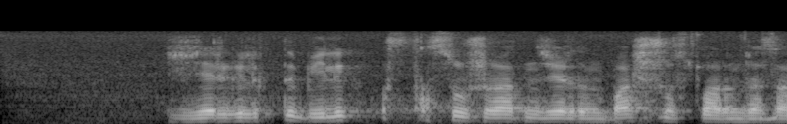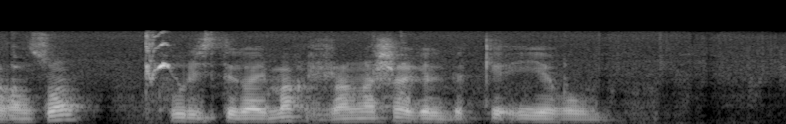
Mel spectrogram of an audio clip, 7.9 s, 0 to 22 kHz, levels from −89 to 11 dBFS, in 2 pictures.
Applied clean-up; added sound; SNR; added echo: neural mask model Resemble Enhance denoiser.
